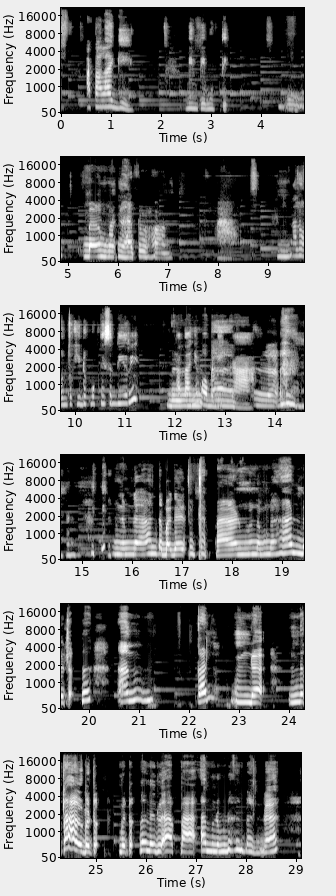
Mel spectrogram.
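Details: Dysarthria in a young woman with cerebral palsy from birth, with speech difficulty since childhood; she was once nearly unable to speak and improved after childhood practice with her grandfather.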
